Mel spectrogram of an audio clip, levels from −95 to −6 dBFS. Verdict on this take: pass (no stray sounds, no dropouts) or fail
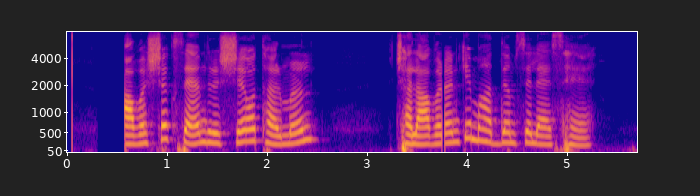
fail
